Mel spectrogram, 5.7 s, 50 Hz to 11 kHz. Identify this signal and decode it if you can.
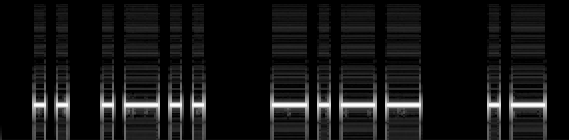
Morse code, heard as a keyed tone, about 10 wpm, 800 Hz. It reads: IL Y A
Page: Français - texte en clair 1 - vitesse : 10 mots minute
